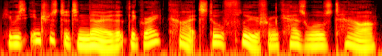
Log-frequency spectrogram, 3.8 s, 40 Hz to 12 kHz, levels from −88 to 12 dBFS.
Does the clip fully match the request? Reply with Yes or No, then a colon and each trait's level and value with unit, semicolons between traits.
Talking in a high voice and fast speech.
No: low, 130 Hz; fast, 220 wpm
